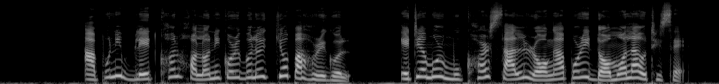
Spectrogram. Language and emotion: Assamese, angry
